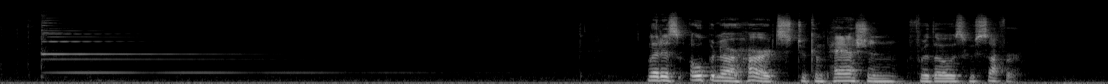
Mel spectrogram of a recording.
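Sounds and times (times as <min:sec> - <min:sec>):
low steady hum: 0:00.0 - 0:11.0
chime ringing with bright overtones: 0:00.4 - 0:04.3
speech: 0:06.5 - 0:10.3.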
